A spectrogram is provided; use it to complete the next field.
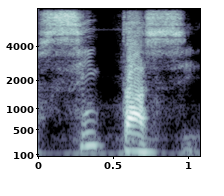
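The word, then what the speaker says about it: sintaxe: aí terceira parte pessoal sintasse Essa é a pronúncia correta tá Sasse o que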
